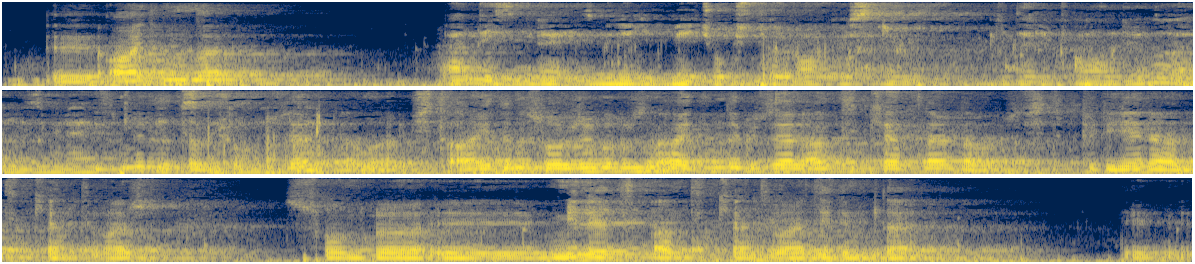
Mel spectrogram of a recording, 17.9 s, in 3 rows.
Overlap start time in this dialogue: 6.4 s

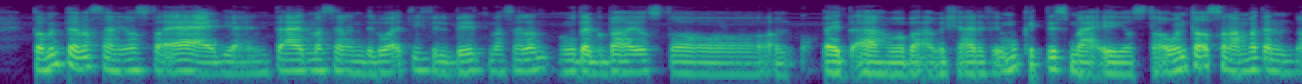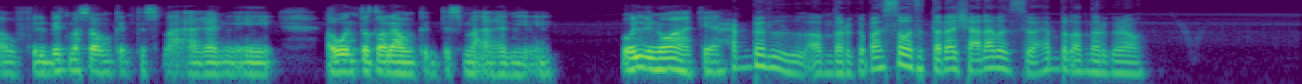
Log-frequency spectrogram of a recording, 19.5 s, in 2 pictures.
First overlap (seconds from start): none

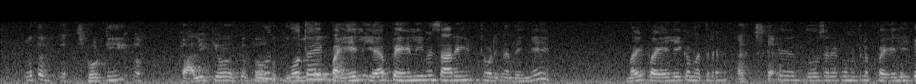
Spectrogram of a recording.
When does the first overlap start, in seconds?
2.5 s

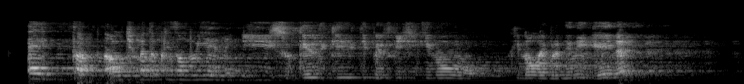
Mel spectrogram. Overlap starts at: none

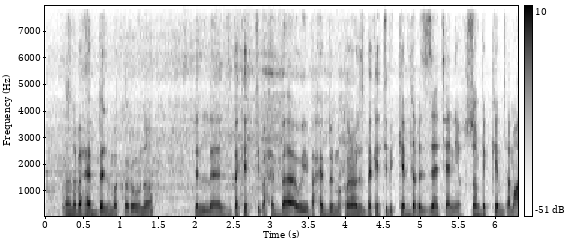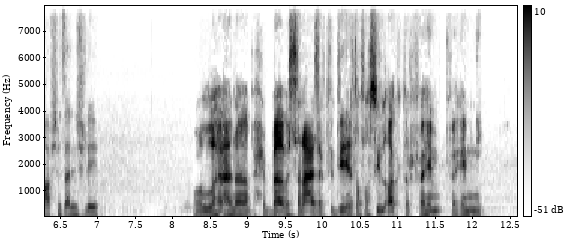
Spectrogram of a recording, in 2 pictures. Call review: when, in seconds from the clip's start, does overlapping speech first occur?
none

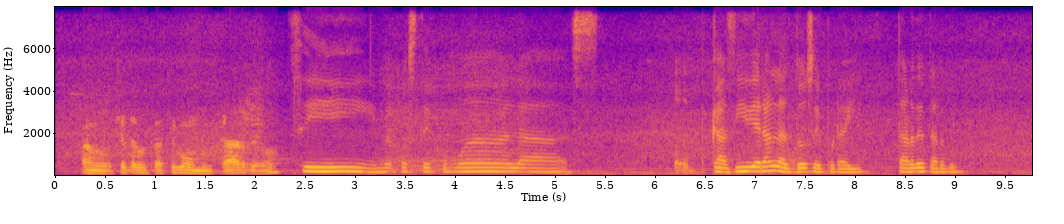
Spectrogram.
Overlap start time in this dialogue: none

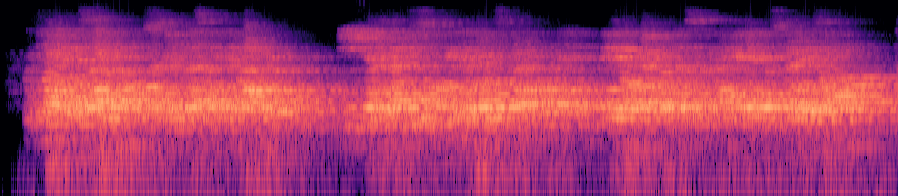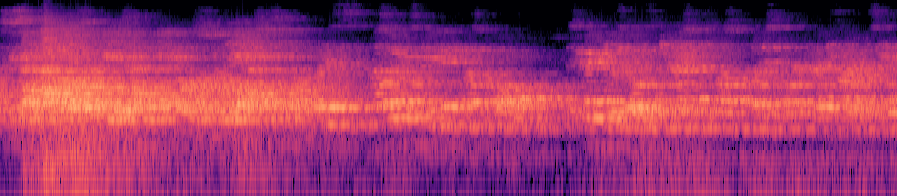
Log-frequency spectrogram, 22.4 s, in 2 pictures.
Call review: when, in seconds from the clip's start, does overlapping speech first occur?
none

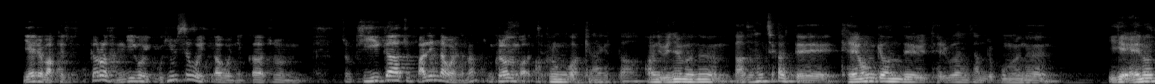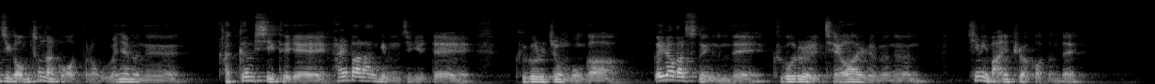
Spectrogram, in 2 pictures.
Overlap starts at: none

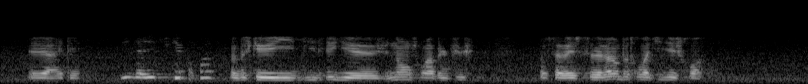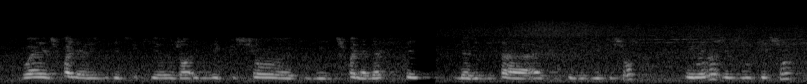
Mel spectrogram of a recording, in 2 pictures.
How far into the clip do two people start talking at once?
none

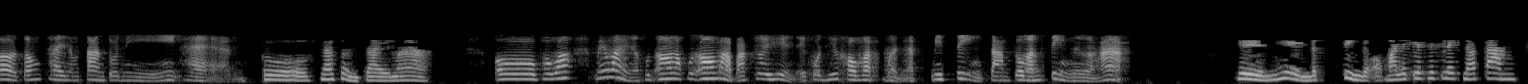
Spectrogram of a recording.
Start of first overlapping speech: none

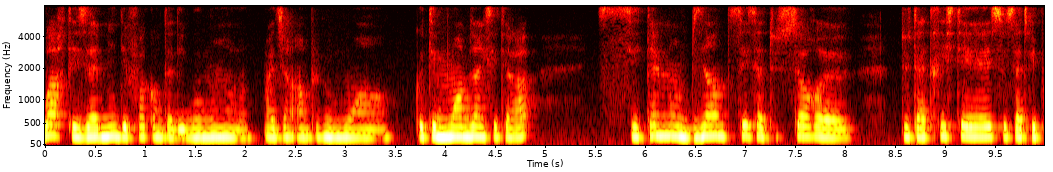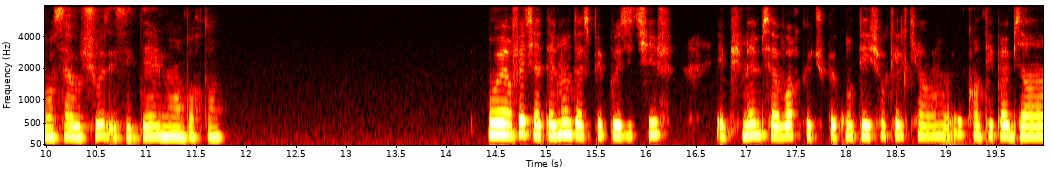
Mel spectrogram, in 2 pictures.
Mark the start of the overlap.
none

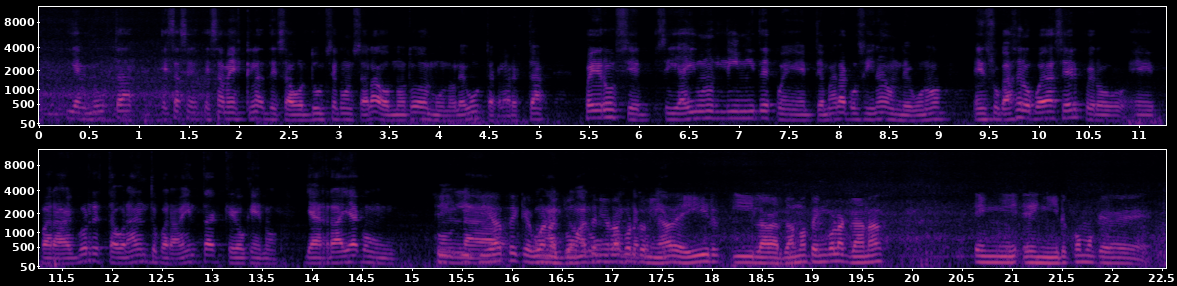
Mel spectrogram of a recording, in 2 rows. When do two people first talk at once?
15.2 s

